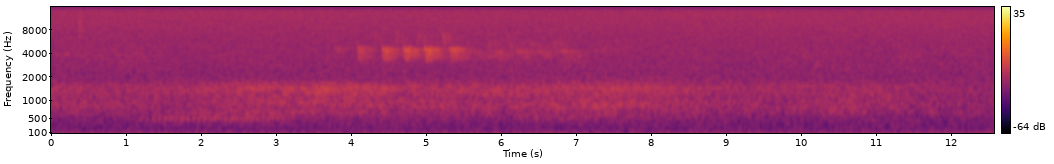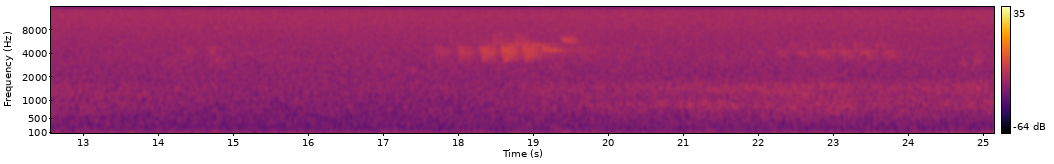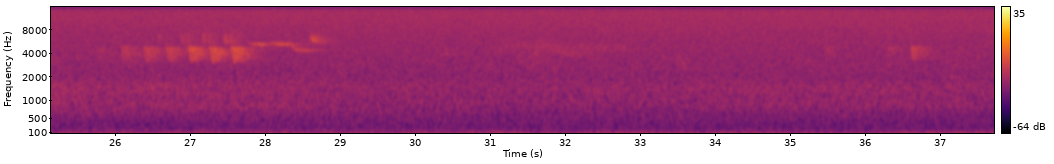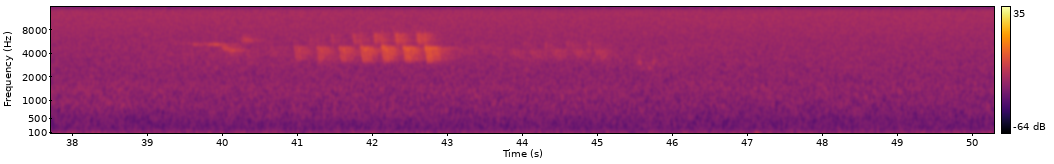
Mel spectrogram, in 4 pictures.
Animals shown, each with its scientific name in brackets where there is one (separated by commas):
Ovenbird (Seiurus aurocapilla), Black-throated Green Warbler (Setophaga virens)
